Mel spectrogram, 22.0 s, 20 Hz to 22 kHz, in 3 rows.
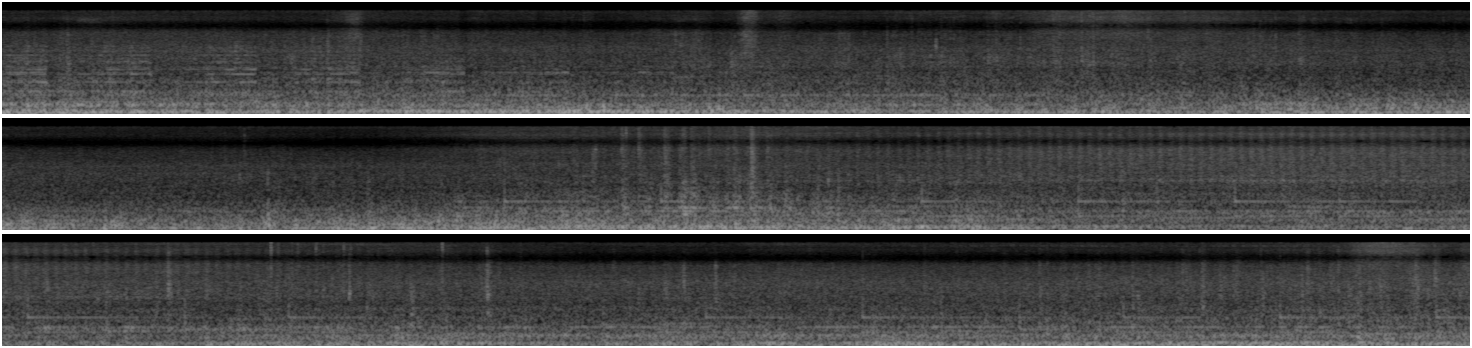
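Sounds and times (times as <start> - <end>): muffled car wash rumble: 0.0 - 22.0.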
